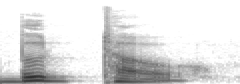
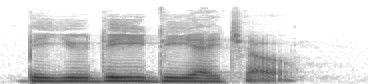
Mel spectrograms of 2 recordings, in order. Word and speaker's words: Buddho: A mantra, it's two syllables, Buddho, Buddho.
